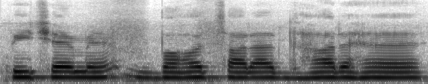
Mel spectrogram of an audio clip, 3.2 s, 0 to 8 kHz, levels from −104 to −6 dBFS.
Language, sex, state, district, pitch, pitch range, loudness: Hindi, male, Punjab, Fazilka, 155 Hz, 150-160 Hz, -15 LUFS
